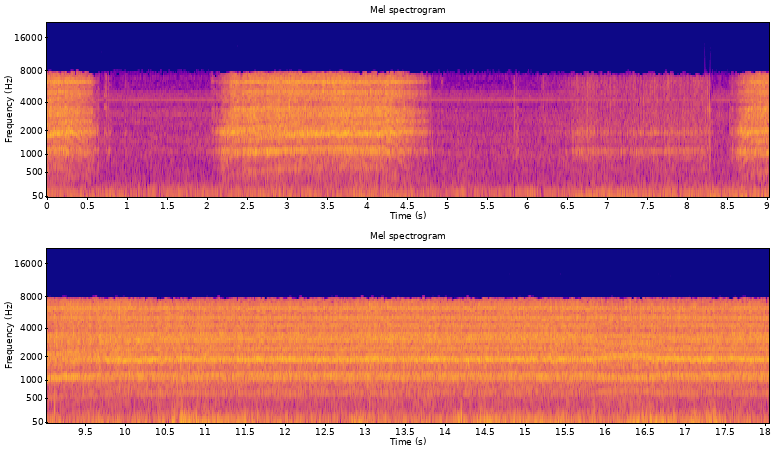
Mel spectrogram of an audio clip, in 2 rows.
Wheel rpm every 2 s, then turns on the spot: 30, 110, 40, 10, 80, 160, 160, 160, 160.
0-2 6-8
